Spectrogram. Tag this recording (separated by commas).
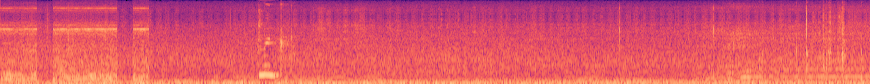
Bicycle, Vehicle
